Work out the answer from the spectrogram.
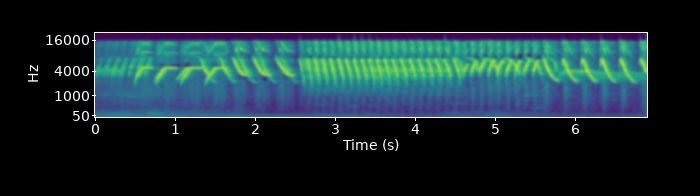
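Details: A domestic Belgian canary sings its standard, natural canary song: quick upslurred whistles, then a long, fast, even rattling trill, ending in more sweeping notes.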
